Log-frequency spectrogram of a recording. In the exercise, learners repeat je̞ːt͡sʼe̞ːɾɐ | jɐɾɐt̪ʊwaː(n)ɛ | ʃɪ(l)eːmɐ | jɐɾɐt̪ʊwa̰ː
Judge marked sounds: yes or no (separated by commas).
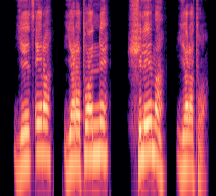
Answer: no, yes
